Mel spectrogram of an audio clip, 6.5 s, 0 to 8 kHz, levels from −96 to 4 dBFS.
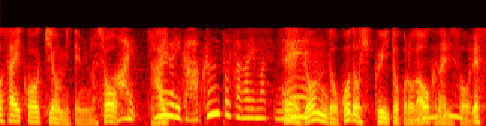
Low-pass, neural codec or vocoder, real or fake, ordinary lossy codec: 7.2 kHz; none; real; AAC, 16 kbps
